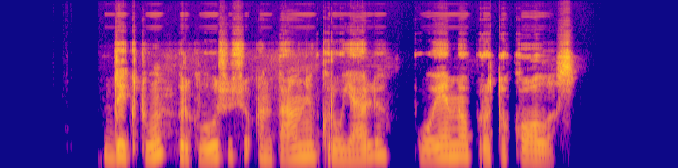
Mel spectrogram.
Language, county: Lithuanian, Kaunas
